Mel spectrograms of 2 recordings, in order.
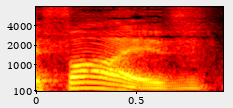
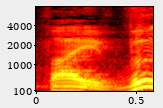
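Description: First: ファイブ with the final V only vibrated; "five" ending on buzz. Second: ファイブ with a clear U after the last consonant; wrong "five", added U. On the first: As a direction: end ファイブ on a lip buzz, no vowel. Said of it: "振動させて終わりでいいです". (ファイブの最後はVの振動で終わる) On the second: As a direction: say ファイブ ending in a full Japanese "bu". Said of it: "Uをつけてはいけません". (最後にUをつけた悪い例のファイブ) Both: Shown as a demonstration.

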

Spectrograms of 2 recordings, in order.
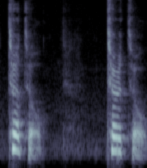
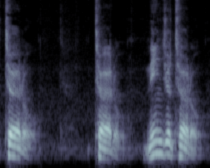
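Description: First: Turtle as "TUH-tul", clear middle T; British crisp T. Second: Turtle as "TUR-dl", middle T softened away; American flapped T. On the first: Teacher imitating British speakers, turtle with a crisp T. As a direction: say turtle British-style, no R, T fully sounded. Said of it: "多分イギリス人が発音すると". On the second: Teacher showing the American way, turtle without a clear middle T. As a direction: say turtle American-style, R-coloured with no crisp T. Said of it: "途中のTの発音はほとんどアメリカ人は出さない". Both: Shown as a demonstration.

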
